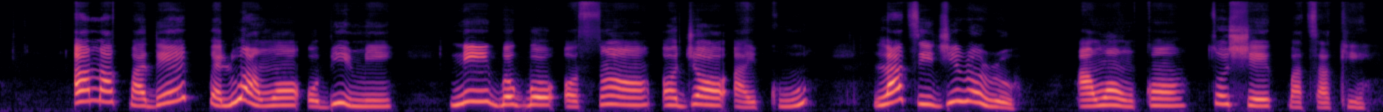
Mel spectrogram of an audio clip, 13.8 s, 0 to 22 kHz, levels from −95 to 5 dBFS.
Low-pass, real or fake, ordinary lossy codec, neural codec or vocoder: none; fake; none; autoencoder, 48 kHz, 128 numbers a frame, DAC-VAE, trained on Japanese speech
